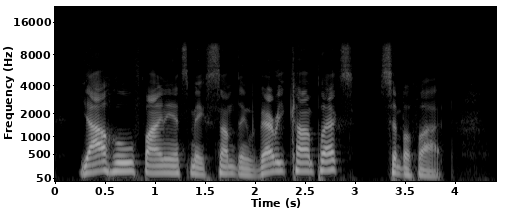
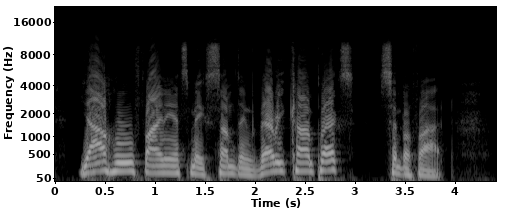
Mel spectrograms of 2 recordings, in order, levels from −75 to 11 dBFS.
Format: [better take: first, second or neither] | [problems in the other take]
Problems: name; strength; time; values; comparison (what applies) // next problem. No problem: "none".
first | distortion; heavy; 7 dB below the speech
